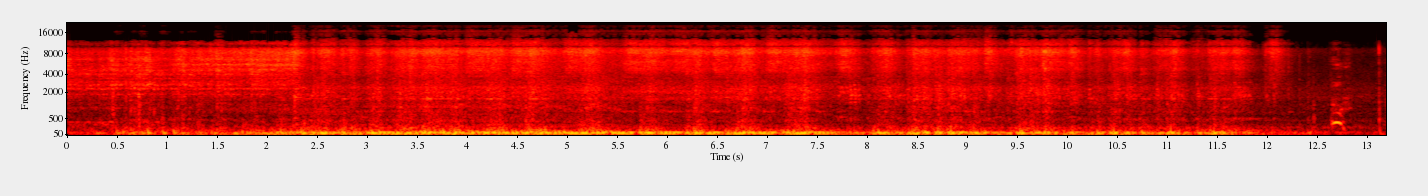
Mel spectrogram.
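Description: A 1935 Plymouth engine on a fresh carburetor runs rough, a loud, steady low rumble with uneven chugging that carries on close by for most of the stretch before cutting off near the end.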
